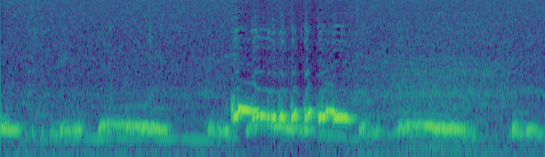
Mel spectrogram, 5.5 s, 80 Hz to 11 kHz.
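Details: Zebra dove song used to prompt other pet doves on Indonesia's 79th Independence Day: a loud rapid trilled coo in the middle, framed by quieter, lower repeated coos from before and after.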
